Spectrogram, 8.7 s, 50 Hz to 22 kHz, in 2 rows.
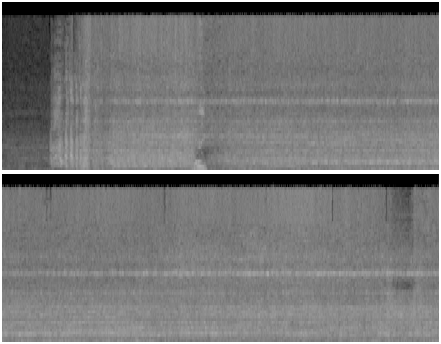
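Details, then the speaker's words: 2011 Yamaha AR210 boat, original engine replaced with a used low-hour, good-compression MR1 jetski engine, first start after install on flush hose; catches after brief crank and settles into a steady even run, no knocks or misses, healthy. "The engine has been installed, all the plugs are in, I have my hose in. See, it turns on."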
